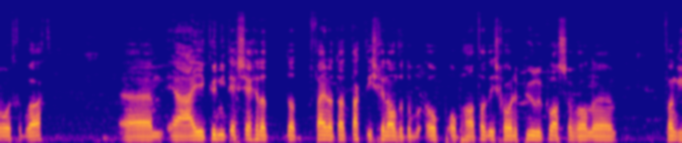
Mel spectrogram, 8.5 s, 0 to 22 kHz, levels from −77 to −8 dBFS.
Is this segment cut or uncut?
uncut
